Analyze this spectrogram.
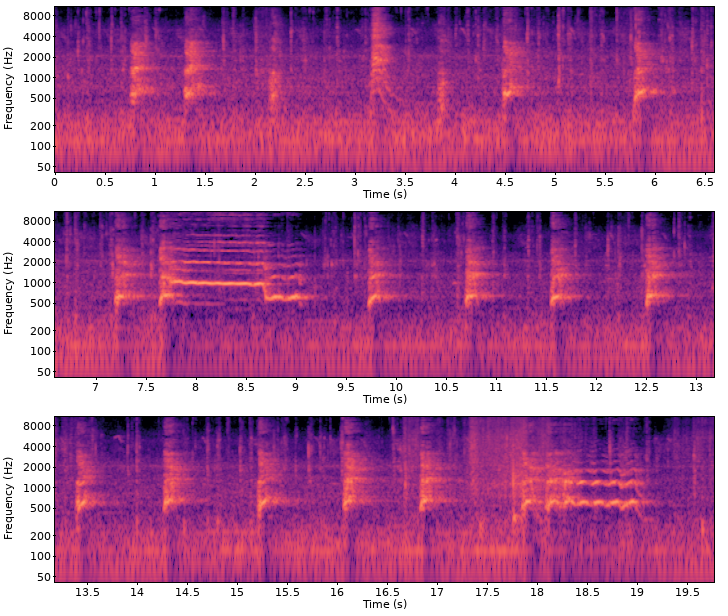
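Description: A young puppy crying in short, repeated yelps, roughly one a second, with a longer drawn-out cry about eight seconds in and a wavering cry near the end.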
